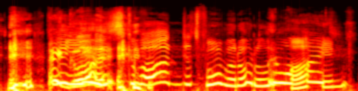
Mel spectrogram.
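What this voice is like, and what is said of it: High-pitched teenage character voice. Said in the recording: “the teenager with the high voice”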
